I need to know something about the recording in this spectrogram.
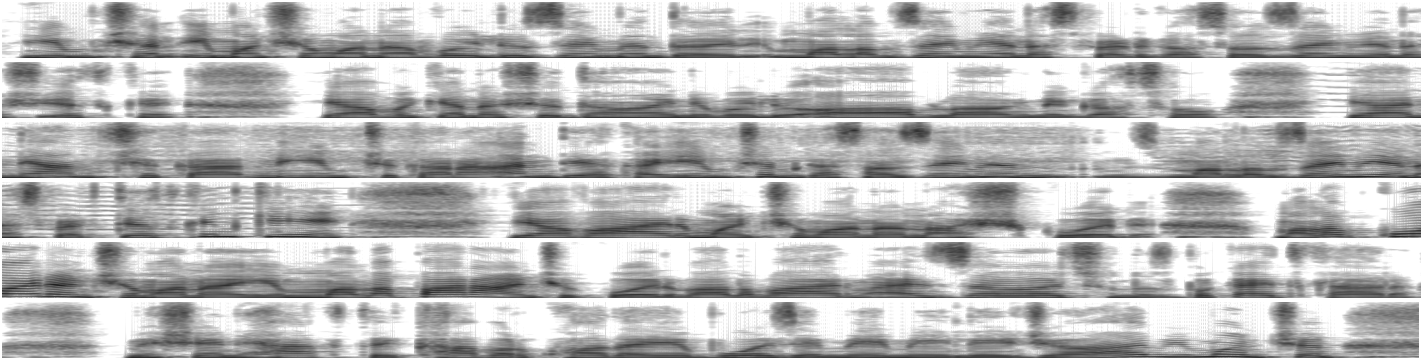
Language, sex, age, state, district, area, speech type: Kashmiri, female, 45-60, Jammu and Kashmir, Ganderbal, rural, spontaneous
